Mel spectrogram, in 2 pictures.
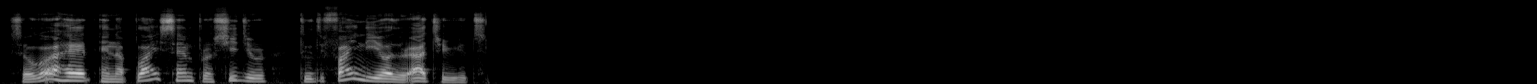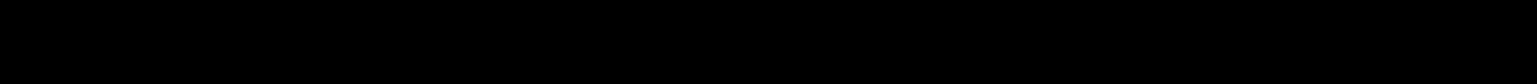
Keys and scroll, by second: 0.0-1.8 typing, 6.7-7.8 typing, 9.8-11.7 typing, 30.2 ctrl+z.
